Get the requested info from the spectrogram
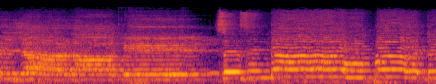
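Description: Men's voices chanting a noha, a Muharram mourning lament, together in long drawn-out lines. About halfway through, a single sharp smack cuts in briefly.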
